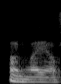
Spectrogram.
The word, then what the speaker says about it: Leia: I'm so limited with Leah because she had, I always call her Leah instead of Leia, but they also say her name differently in the movie too, They which is do, so yeah.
